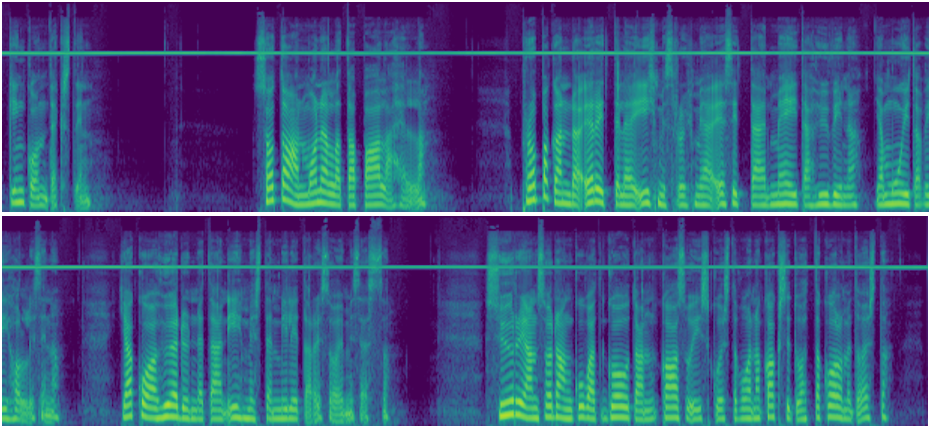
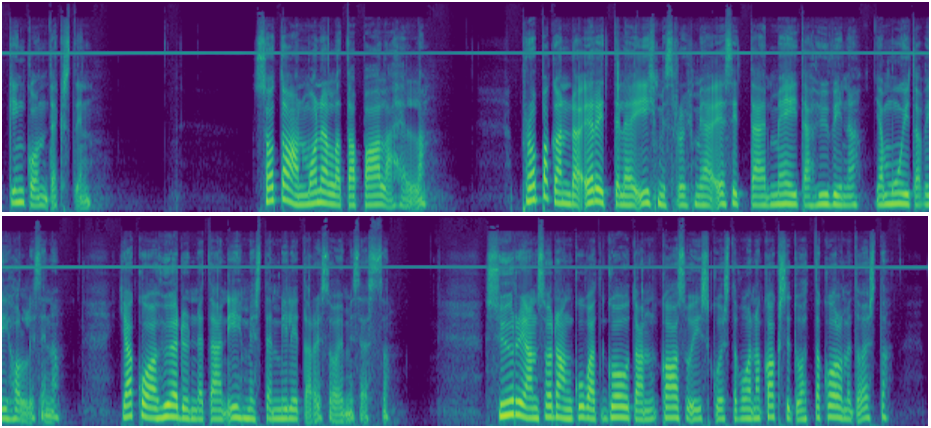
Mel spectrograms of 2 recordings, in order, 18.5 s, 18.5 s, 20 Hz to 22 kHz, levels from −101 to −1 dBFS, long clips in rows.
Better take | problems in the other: second | high-pitched whine; loud; throughout; 8 kHz, 6 dB below the speech; faint in the second

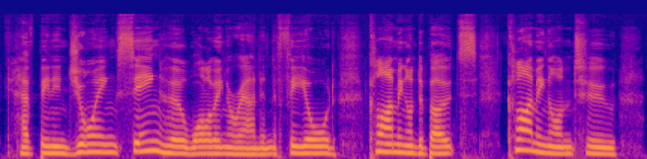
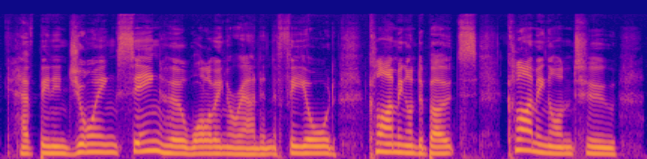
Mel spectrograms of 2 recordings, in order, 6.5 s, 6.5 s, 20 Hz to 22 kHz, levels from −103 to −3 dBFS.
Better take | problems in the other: neither | none

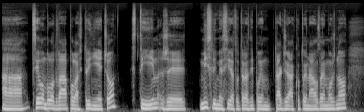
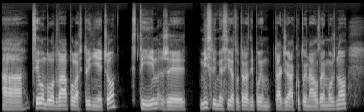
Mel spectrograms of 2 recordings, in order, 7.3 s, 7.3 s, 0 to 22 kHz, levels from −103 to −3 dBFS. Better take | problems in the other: first | thin; very; fading below 350 Hz

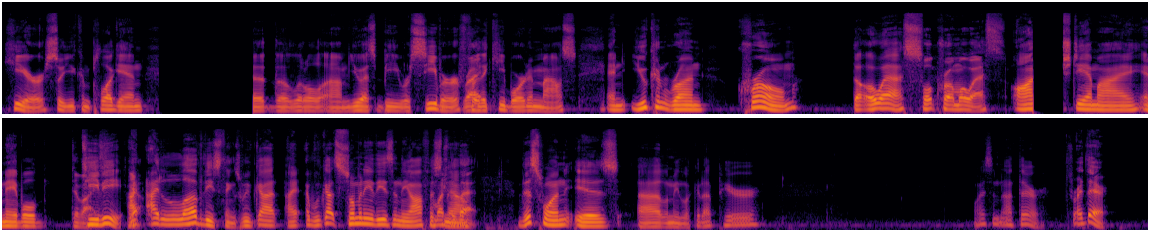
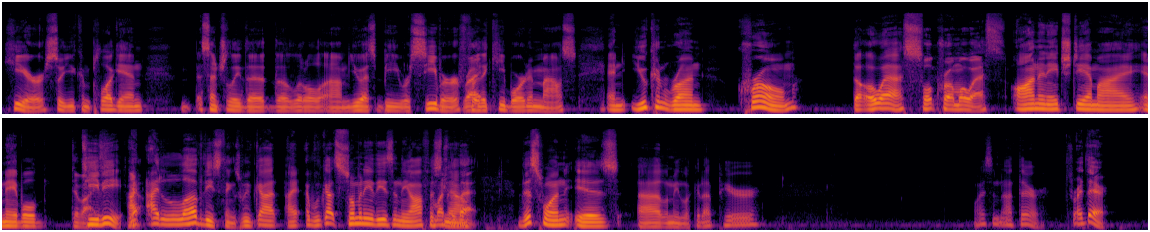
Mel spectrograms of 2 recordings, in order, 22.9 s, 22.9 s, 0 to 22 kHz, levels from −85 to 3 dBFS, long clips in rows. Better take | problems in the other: second | audio cutting out; at 1.5 s for 1 s and at 10 s

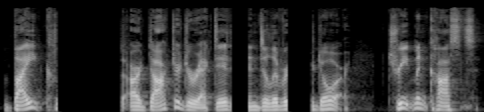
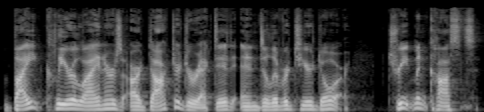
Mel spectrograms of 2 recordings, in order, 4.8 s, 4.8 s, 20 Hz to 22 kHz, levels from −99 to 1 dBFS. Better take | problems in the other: second | audio cutting out; at 0.5 s for 0.5 s, at 2.5 s and at 3 s

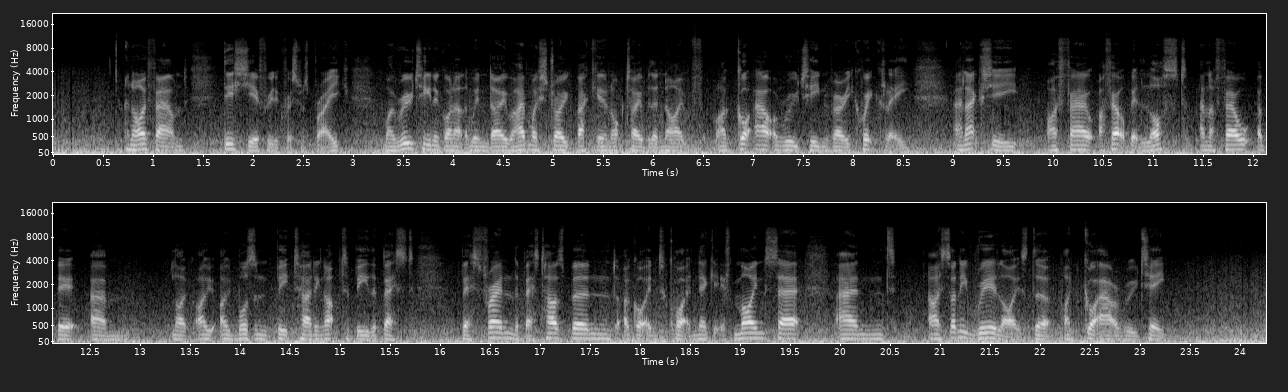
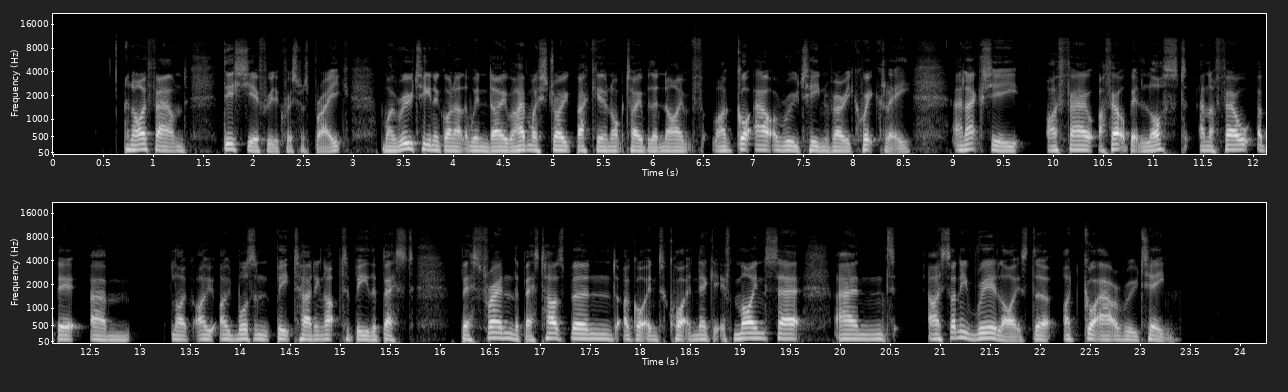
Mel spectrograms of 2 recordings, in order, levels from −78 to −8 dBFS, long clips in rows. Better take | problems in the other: second | wind noise on the microphone; occasional gusts; 15 dB below the speech

